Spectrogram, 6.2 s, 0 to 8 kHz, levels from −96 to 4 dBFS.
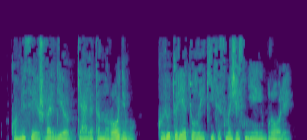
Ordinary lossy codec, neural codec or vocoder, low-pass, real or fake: MP3, 24 kbps; vocoder, 22.05 kHz, 80 mel bands, WaveNeXt; 7.2 kHz; fake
